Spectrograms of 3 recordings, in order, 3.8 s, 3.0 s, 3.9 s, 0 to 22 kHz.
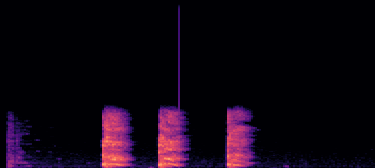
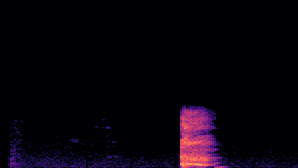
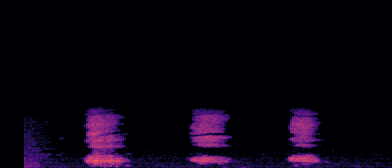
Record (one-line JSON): {"three_cough_length": "3.8 s", "three_cough_amplitude": 29210, "three_cough_signal_mean_std_ratio": 0.33, "cough_length": "3.0 s", "cough_amplitude": 32708, "cough_signal_mean_std_ratio": 0.25, "exhalation_length": "3.9 s", "exhalation_amplitude": 6114, "exhalation_signal_mean_std_ratio": 0.42, "survey_phase": "alpha (2021-03-01 to 2021-08-12)", "age": "18-44", "gender": "Male", "wearing_mask": "No", "symptom_fever_high_temperature": true, "symptom_onset": "3 days", "smoker_status": "Never smoked", "respiratory_condition_asthma": false, "respiratory_condition_other": false, "recruitment_source": "Test and Trace", "submission_delay": "2 days", "covid_test_result": "Positive", "covid_test_method": "RT-qPCR", "covid_ct_value": 12.3, "covid_ct_gene": "ORF1ab gene", "covid_ct_mean": 12.7, "covid_viral_load": "67000000 copies/ml", "covid_viral_load_category": "High viral load (>1M copies/ml)"}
